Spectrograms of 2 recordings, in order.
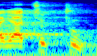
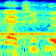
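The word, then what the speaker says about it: يجب: Itu bacanya bukan yajibu tapi apa? Yajubu ayaktau.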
